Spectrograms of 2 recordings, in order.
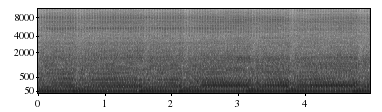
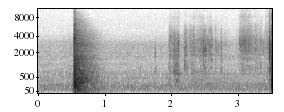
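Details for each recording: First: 2005 Chevy Impala after trunk rattle fix with felt pads and caulking, driving: steady road and engine drone with light irregular rattles over bumps, much quieter than before; remaining rattle mostly license plate and uncaulked bumper tabs. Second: 2005 Chevy Impala trunk lid after adding felt pads, caulking and wire to stop a rattle: two firm short thuds with no rattle or buzz afterward, closing solid rather than hollow.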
